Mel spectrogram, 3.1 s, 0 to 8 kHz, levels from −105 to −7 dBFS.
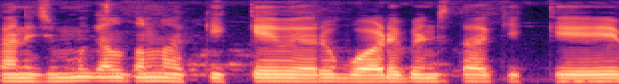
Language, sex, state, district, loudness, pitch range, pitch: Telugu, male, Andhra Pradesh, Guntur, -17 LUFS, 115-125 Hz, 120 Hz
